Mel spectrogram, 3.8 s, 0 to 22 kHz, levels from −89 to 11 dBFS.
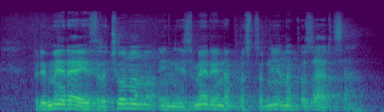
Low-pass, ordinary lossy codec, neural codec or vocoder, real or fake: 14.4 kHz; none; vocoder, 44.1 kHz, 128 mel bands, Pupu-Vocoder; fake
